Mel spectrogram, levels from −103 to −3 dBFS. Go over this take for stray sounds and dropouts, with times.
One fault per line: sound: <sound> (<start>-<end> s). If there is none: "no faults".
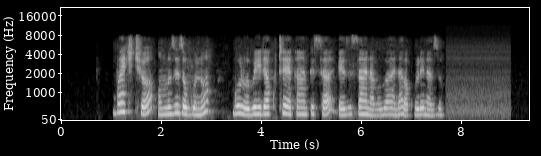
no faults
